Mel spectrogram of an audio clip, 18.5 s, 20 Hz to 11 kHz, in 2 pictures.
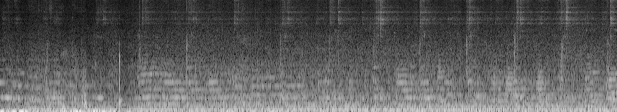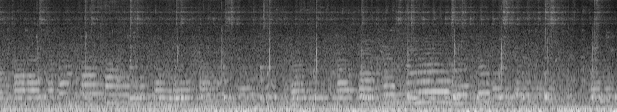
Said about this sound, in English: Oh, here, the boat with Jazz is going by. I'll see if you can hear it. 1 second.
